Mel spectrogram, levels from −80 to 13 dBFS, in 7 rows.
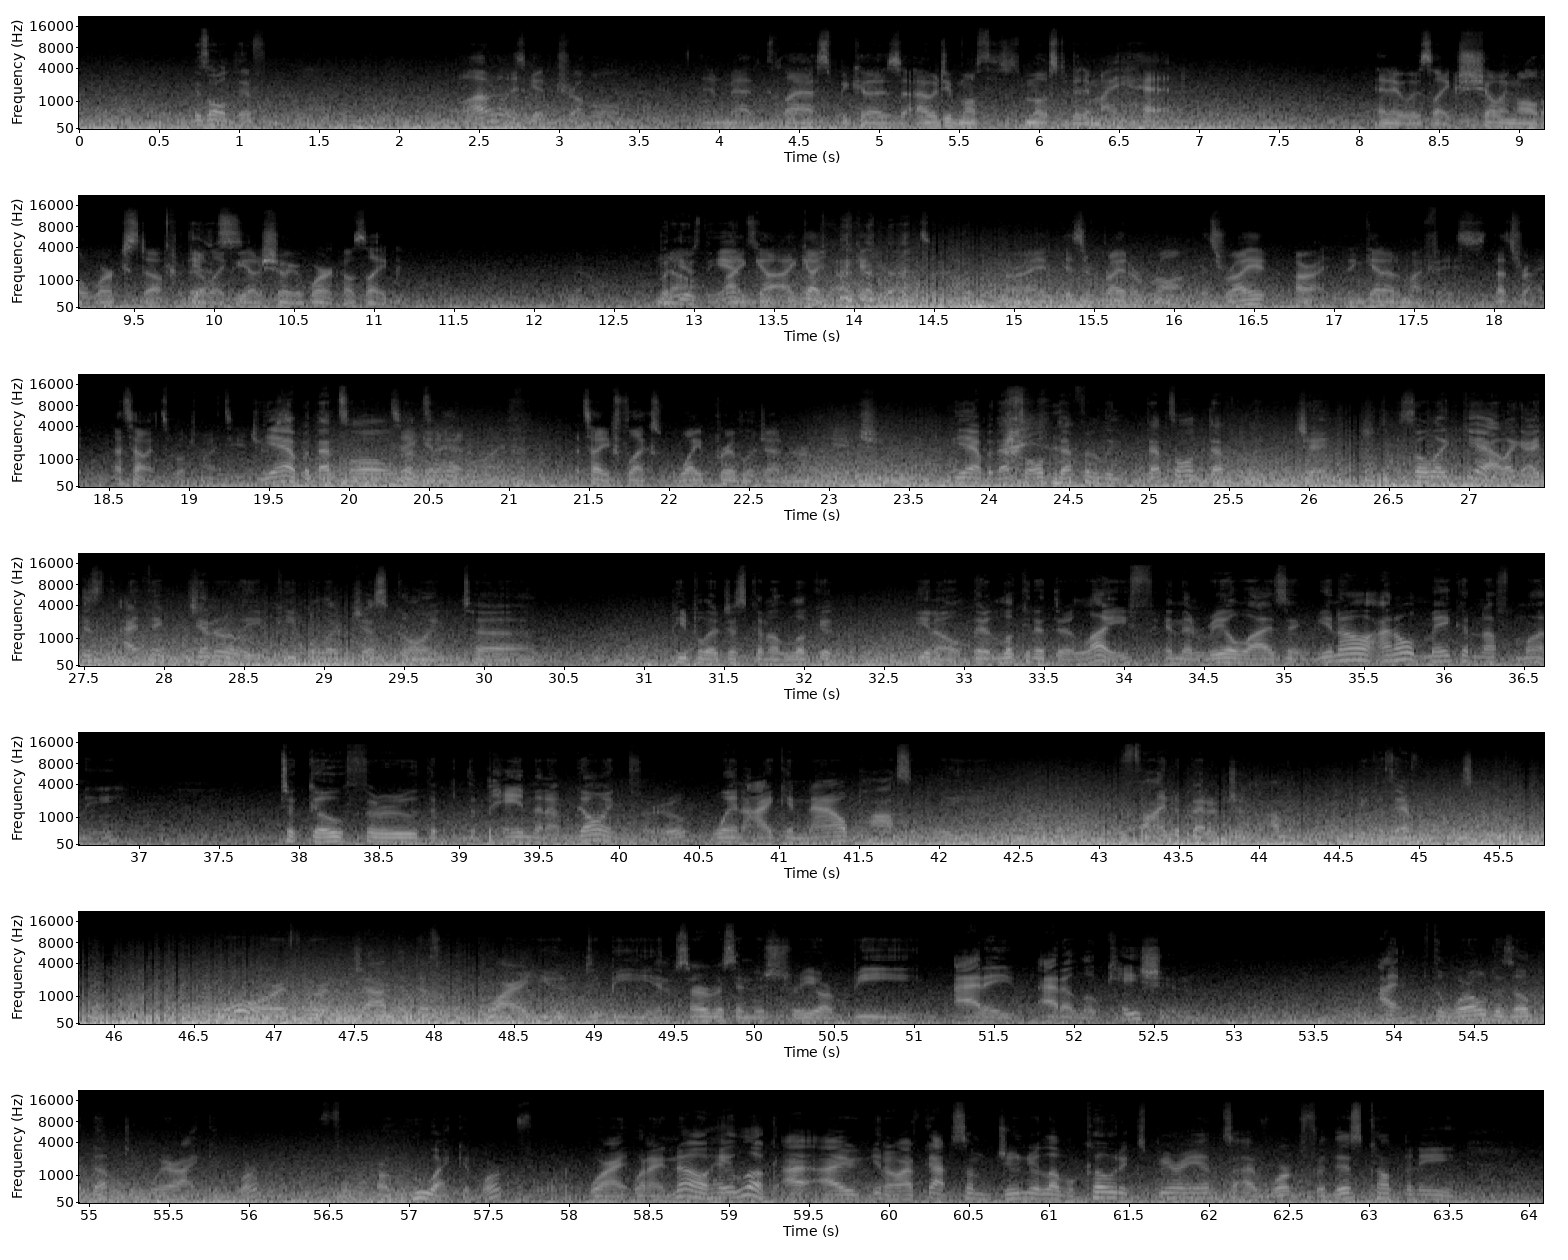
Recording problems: wind noise on the microphone; heavy; 4 dB below the speech

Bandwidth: 15 kHz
